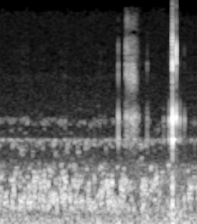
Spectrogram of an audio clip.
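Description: Steady low outdoor background rumble with no clear source, and a short hiss about one and a half seconds in.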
